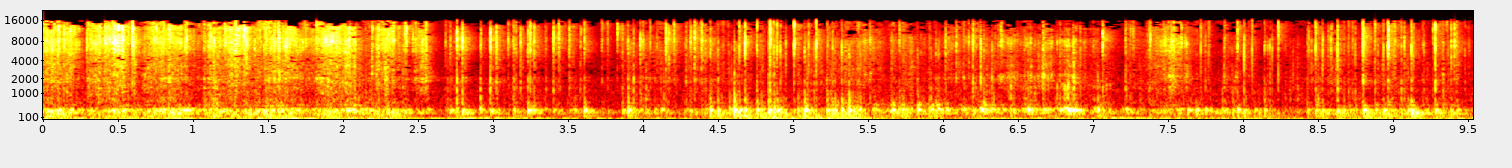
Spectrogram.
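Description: Long nails tap and scratch fast across the rough crystal surface of a large, solid, unlit pink rock-salt Himalayan salt lamp on a wooden base. The result is a dense, steady stream of quick clicks and gritty scraping with bright, hissy highs and a low body around 300 Hz, holding at a fairly even level throughout.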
